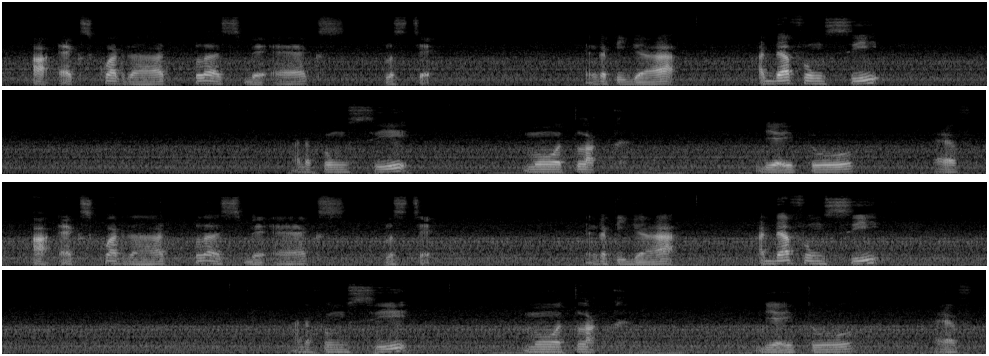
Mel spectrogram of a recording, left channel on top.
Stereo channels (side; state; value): both; normal; correlation 0.76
